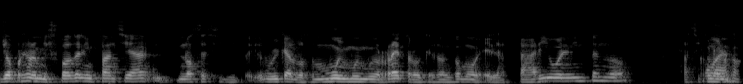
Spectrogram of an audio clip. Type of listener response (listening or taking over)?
listening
